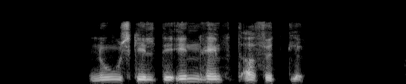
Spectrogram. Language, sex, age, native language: Icelandic, male, 20-29, Icelandic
